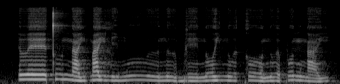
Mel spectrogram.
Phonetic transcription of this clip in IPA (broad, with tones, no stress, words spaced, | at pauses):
ʋɛː˧t̪u˧ na˩˧jma˥˨j li˩muː˧ʋɯː˩ nɯː˧˩beː˩noː˧jnu˩˧ə̯ koː˧˩nu˧˩ə̯po˥˨n ŋa˩˧j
